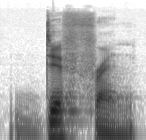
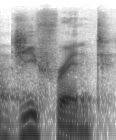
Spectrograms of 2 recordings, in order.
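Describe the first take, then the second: First: The first sound is a plain hard D. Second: The first sound is a soft DJ sound. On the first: The speaker calls it right. "É different. D, d. Esse di é d" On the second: The speaker calls it wrong. "você não fala different. Di, di. Não é di igual no português"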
